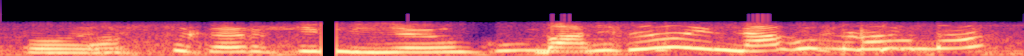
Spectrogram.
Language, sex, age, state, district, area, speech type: Dogri, female, 18-30, Jammu and Kashmir, Jammu, rural, conversation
